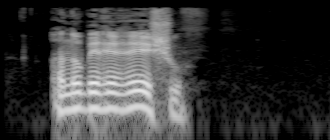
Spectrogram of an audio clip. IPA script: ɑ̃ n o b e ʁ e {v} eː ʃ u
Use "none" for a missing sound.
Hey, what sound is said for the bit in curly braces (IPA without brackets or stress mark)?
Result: ʁ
